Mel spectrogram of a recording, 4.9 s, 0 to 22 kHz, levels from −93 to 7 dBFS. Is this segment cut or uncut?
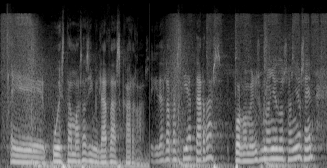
cut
